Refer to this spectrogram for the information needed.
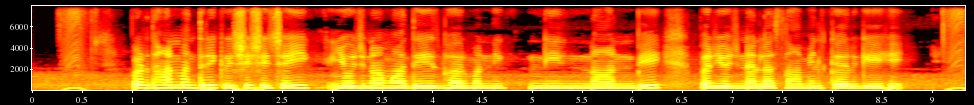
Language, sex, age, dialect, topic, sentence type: Chhattisgarhi, female, 18-24, Western/Budati/Khatahi, agriculture, statement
